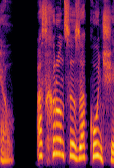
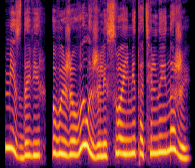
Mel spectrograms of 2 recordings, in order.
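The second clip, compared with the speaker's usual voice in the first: higher voice, feigned seriousness; mock-serious princess; 10 semitones higher, 3 dB louder than usual. A narrator's reading. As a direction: ask it with a straight face, teasing. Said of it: "С самым серьёзным видом поинтересовалась Сесиль". (нарочито серьёзный тон принцессы)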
